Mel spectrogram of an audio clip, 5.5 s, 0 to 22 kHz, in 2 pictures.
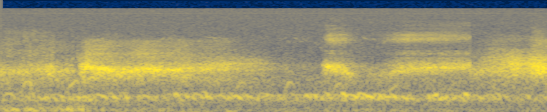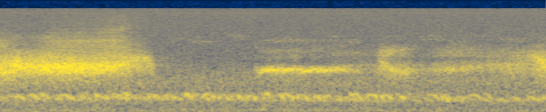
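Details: Male black grouse at a lek in the Italian Piedmont Alps, 2022. Continuous low bubbling cooing lies under several long harsh hissing blasts, the loudest around the middle of the clip.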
